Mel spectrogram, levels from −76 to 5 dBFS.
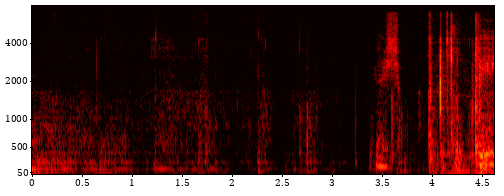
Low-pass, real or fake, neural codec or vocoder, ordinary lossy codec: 7.2 kHz; fake; codec, 16 kHz, 4.8 kbps, FACodec; none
